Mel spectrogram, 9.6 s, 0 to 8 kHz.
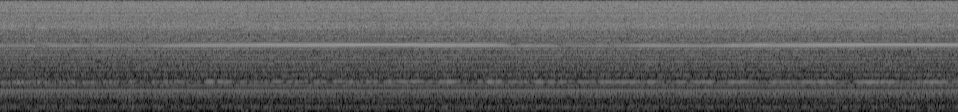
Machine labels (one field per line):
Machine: pump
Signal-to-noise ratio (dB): 6 dB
